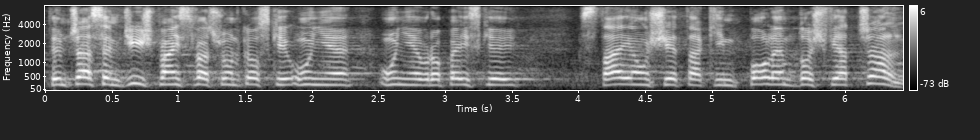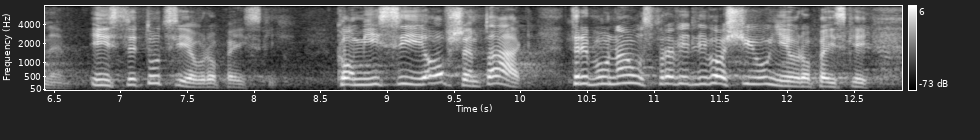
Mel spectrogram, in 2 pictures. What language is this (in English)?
Polish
